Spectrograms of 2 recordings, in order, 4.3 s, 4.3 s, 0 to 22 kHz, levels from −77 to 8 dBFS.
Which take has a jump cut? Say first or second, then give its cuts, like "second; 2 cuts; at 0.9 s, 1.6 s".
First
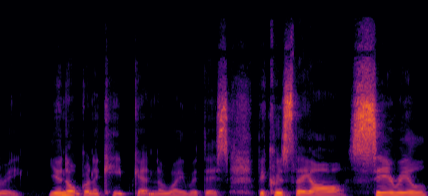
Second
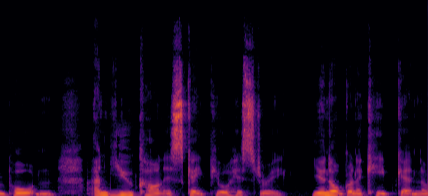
second; 1 cut; at 1.1 s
